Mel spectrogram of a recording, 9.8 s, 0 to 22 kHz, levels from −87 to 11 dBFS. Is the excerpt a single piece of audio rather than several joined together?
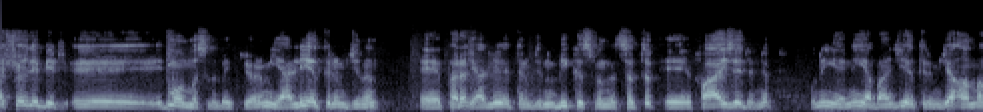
no; 3 cuts; at 1.7 s, 4.7 s, 6.6 s

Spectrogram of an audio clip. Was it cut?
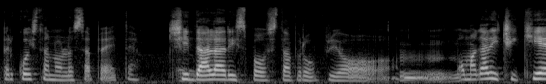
no; 0 cuts

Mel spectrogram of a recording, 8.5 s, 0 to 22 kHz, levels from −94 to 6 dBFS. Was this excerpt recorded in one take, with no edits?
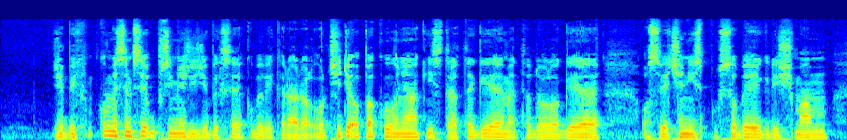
no; 2 cuts; at 1.0 s, 1.9 s

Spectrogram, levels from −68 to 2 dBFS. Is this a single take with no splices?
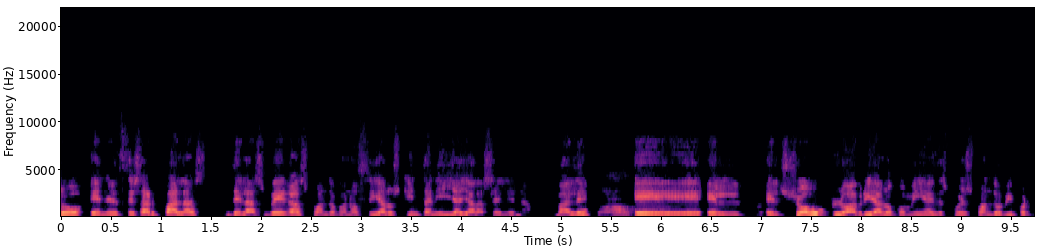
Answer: no; 1 cut; at 1.5 s

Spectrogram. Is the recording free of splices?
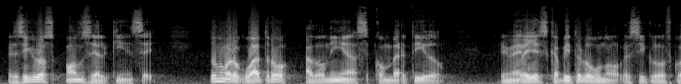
no; 3 cuts; at 2.1 s, 3.7 s, 5.2 s

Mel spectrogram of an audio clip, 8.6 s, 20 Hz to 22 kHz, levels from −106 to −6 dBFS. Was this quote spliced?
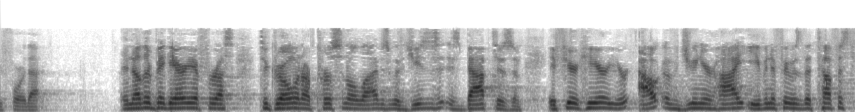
no; 0 cuts

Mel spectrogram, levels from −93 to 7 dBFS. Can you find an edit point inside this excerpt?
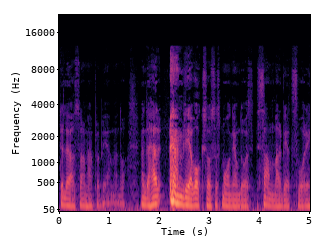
no; 0 cuts

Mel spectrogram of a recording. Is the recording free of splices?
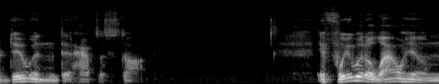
yes; 0 cuts

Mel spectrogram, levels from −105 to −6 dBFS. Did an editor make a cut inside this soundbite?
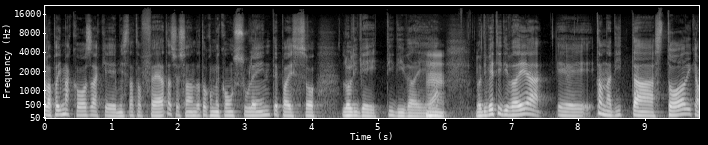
yes; 1 cut; at 8.3 s

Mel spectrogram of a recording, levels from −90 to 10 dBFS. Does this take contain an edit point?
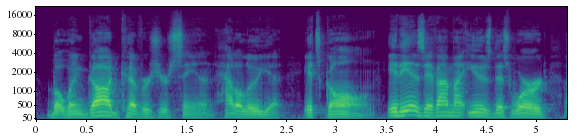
yes; 2 cuts; at 2.5 s, 3.5 s

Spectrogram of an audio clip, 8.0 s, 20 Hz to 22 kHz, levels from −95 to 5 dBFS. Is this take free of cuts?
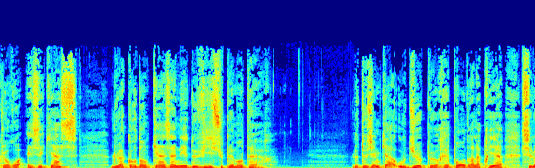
yes; 0 cuts

